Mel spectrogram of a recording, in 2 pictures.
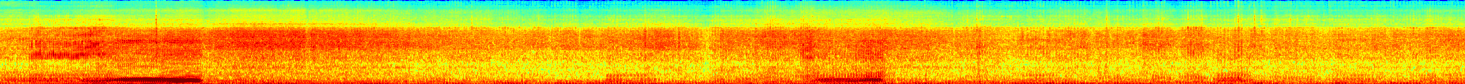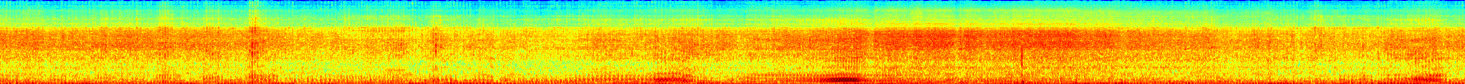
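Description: Dirt bike engine running under way on a dirt trail, heard from the rider's helmet camera, with a heavy rumble of wind on the microphone. The revs rise briefly a few times as the throttle is opened.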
